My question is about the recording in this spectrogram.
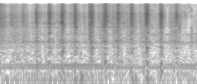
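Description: Plastic pepper grinder being twisted over frying eggs, grinding with rapid, evenly spaced clicks.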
